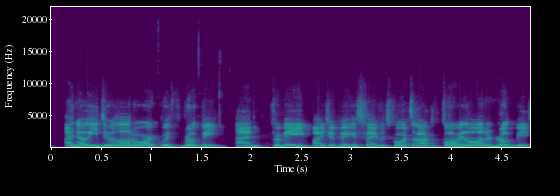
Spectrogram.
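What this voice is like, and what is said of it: Accent from across the pond. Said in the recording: “I'm on that side of the pond, if you couldn't tell from the different accent.”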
